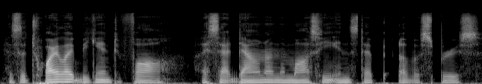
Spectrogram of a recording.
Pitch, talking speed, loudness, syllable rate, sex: 95 Hz, 200 wpm, -23 LUFS, 5.0 syllables/s, male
